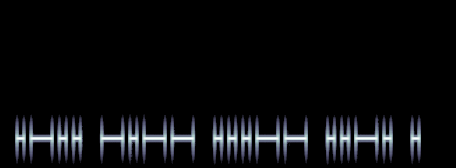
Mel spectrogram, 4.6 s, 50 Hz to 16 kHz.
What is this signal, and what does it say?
Morse code, heard as a keyed tone, about 17 wpm, 700 Hz. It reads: LY3FE
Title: DXCC-100 Call Signs - 5 Characters - Repeated 3x - 17wpm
